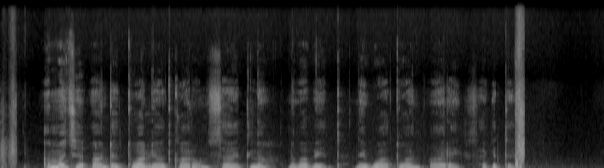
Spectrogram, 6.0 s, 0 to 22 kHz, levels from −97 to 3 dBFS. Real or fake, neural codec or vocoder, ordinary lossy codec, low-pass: fake; vocoder, 44.1 kHz, 128 mel bands every 256 samples, BigVGAN v2; none; none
